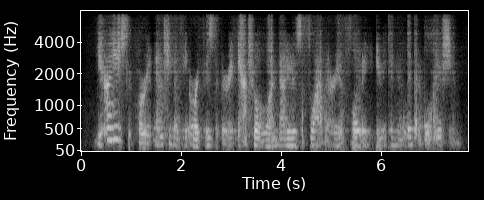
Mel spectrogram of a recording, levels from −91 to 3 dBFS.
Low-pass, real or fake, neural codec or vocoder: 7.2 kHz; fake; codec, 44.1 kHz, 0.9 kbps, DAC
